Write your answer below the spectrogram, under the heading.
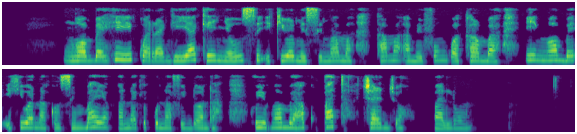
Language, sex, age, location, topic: Swahili, female, 25-35, Nakuru, agriculture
